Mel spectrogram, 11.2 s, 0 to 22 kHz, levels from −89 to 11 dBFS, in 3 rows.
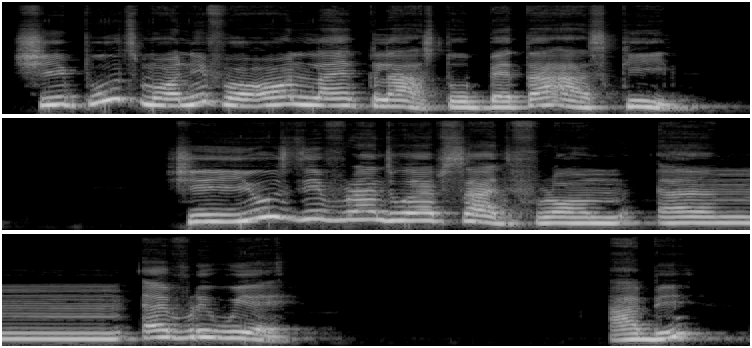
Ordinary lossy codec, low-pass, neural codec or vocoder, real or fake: none; 19.8 kHz; none; real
